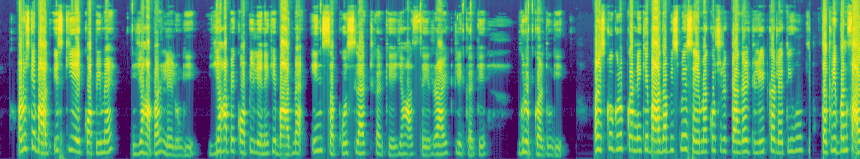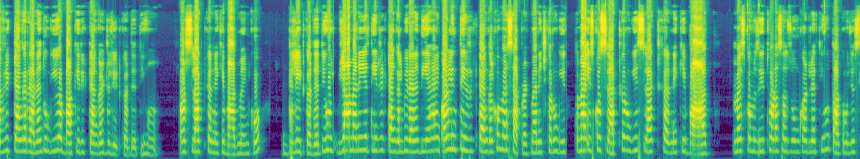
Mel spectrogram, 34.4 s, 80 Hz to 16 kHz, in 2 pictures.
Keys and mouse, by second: 0.1 click, 4.3 click, 9.3 right click, 10.5 click, 20.6 click, 23.0 Delete, 25.9 click, 28.5 z, 29.3 click, 32.3 click, 33.9 click.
